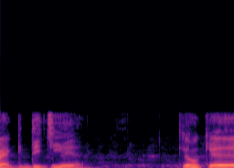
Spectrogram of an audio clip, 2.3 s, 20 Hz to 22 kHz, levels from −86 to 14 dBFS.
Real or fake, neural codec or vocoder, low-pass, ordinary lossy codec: fake; codec, 24 kHz, 3 kbps, HILCodec; 7.2 kHz; none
